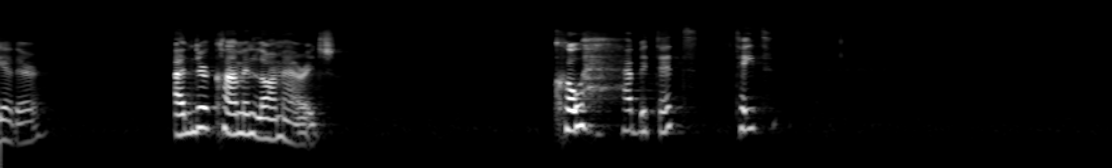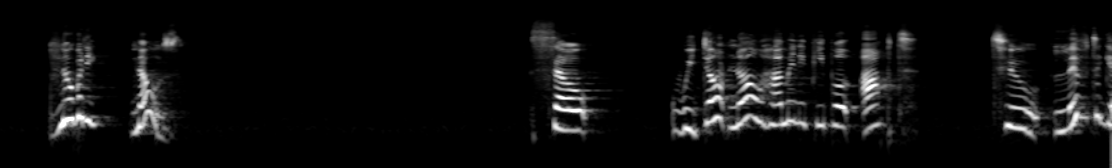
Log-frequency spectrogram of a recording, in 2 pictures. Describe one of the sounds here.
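A woman speaks calmly into a microphone, with pauses between phrases.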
